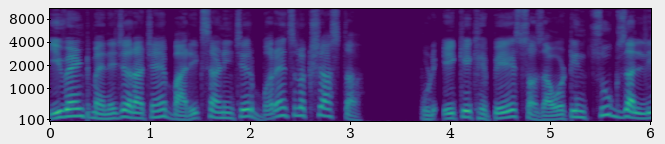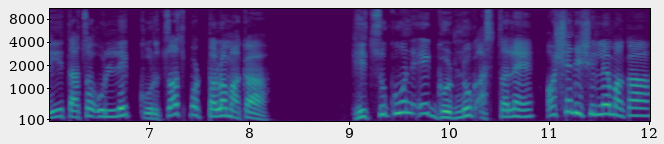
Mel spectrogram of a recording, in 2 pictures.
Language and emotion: Goan Konkani, surprised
